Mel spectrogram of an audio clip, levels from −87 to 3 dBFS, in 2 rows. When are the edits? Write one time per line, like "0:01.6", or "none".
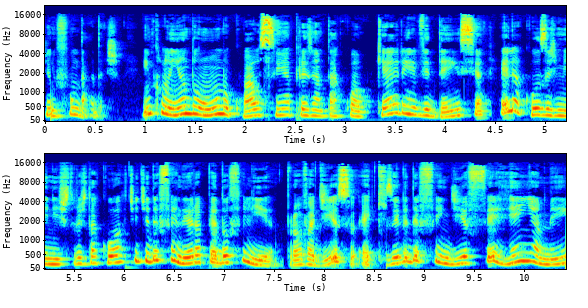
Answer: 0:07.6
0:08.6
